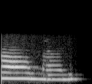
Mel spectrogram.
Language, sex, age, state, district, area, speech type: Kannada, female, 18-30, Karnataka, Chitradurga, rural, conversation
